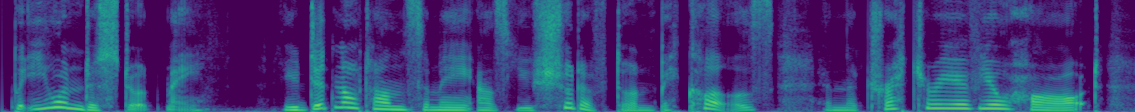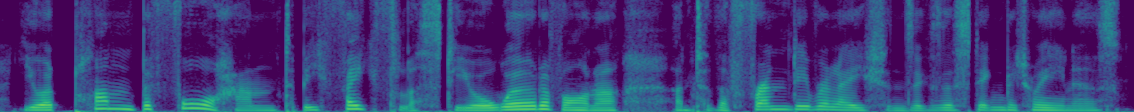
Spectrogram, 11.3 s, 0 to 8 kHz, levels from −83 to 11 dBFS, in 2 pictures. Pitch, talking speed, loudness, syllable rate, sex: 200 Hz, 215 wpm, -20 LUFS, 6.0 syllables/s, female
